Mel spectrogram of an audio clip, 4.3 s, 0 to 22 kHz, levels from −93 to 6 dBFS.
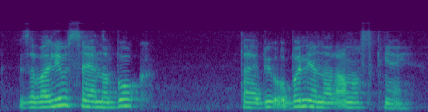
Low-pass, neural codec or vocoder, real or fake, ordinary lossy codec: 7.2 kHz; codec, 16 kHz, 16 kbps, FunCodec, trained on Chinese and English, 50 frames a second; fake; Opus, 16 kbps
